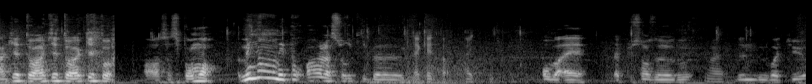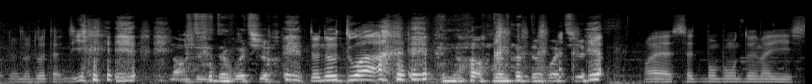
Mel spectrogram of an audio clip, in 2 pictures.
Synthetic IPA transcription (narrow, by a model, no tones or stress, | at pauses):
ɛ̃kʲjɛt̪̚ːwaɛ̃kʲjɛt̪̚ːwaɛ̃kjɛt̪ːwa | ɔ̰sasɛ̥puʁmwamɛnɔ̃mɛpuʁalasuʁikʲibaɛ̃kʲjɛt̪̚paa | obaɛ | lapɥisɑ̃sd̪ənod̪owɛd̪ənod̪əvwat̪yːʁd̪ənod̪wat̪ad̪i | nɔ̃d̪əd̪əvwat̪yʁd̪ənod̪wa | nɔ̃d̪ənod̪əvwat̪y | wɛsɛt̪̚bɔ̃bɔ̃d̪əmaji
